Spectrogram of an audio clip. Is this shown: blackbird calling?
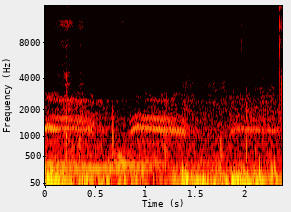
yes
